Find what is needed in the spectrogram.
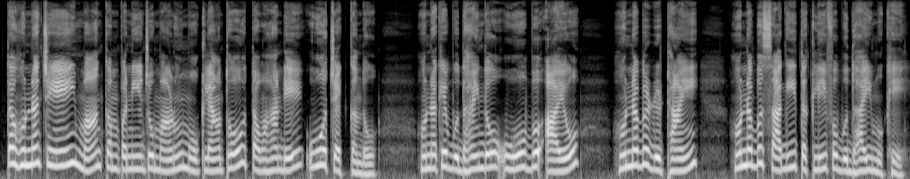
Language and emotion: Sindhi, neutral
